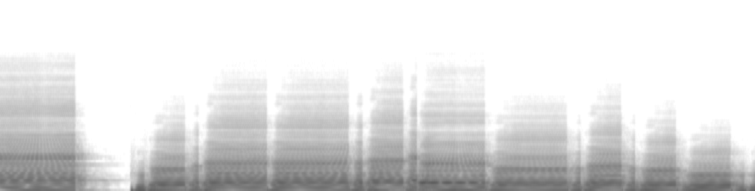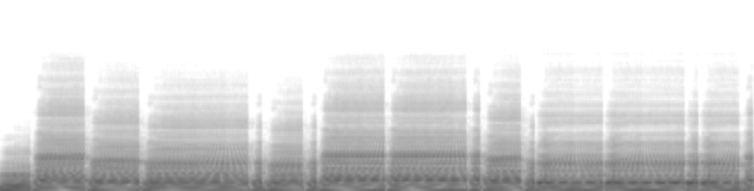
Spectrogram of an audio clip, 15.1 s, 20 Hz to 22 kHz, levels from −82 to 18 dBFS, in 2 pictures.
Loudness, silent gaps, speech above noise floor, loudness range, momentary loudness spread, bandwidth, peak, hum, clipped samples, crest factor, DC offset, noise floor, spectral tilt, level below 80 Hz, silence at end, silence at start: -24 LUFS; none; 23 dB; 1 LU; 3 LU; 14.5 kHz; -10 dBFS; none; under 0.1%; 16 dB; under 0.1%; -47 dBFS; -5.5 dB/octave; -62 dBFS; 0 s; 0 s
